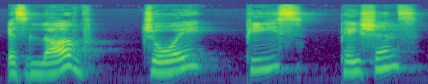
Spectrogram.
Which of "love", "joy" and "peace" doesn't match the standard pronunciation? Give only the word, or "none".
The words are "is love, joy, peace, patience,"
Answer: none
